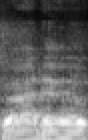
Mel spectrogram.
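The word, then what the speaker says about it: Raidho: But yeah, next up is Ride Ho, pronounced Rado.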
